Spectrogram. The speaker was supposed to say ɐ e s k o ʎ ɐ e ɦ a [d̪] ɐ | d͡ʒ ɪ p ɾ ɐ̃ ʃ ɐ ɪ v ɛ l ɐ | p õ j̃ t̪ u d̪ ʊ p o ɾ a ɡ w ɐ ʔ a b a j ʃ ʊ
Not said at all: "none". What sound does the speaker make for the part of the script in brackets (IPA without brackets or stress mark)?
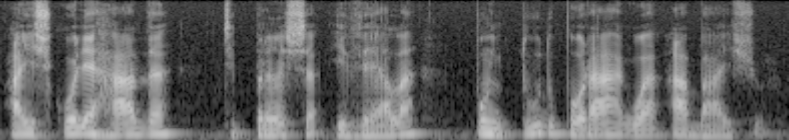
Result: d̪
